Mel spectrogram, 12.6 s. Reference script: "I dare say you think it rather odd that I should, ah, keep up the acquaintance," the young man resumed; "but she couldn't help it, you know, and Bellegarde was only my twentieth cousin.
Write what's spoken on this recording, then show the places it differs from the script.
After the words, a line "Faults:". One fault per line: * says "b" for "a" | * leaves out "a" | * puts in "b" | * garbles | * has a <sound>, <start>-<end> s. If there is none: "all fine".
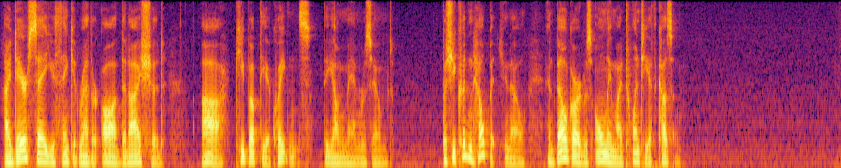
"I dare say you think it rather odd that I should, ah, keep up the acquaintance," the young man resumed; "but she couldn't help it, you know, and Bellegarde was only my twentieth cousin.
Faults:
all fine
